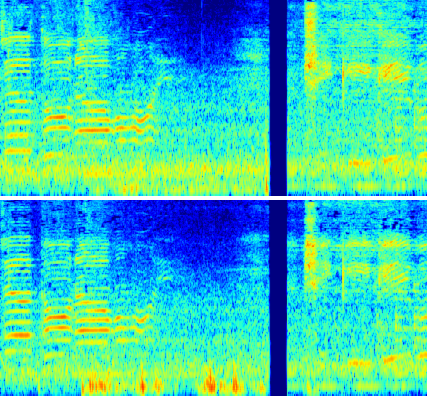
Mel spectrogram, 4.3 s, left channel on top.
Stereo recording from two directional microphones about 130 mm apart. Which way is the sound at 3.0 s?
30° right (ahead or behind).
